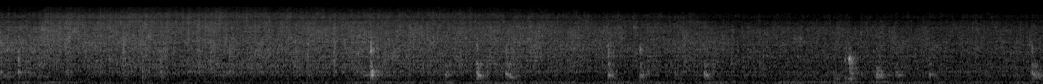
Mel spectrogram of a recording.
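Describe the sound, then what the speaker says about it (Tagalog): Tomatoes sautéing with garlic in a pan give a steady, close, soft sizzle, dotted with occasional light clicks and scrapes from stirring. "Igisa lang natin ng maayos yung kamatis hanggang magdurog-durog siya"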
